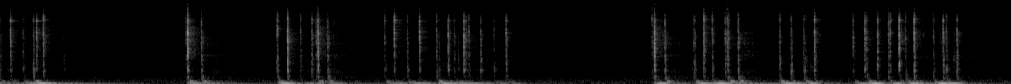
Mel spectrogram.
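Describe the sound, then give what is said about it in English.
Typing on a computer keyboard, with quick runs of clattering keystrokes broken by short pauses. The hesitant, uneven rhythm sounds like a slow typist, and the tapping is soft and heard alone. “Sorry, I cannot type. I type terrible.”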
